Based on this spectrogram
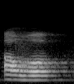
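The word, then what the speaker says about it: hour: Honor, honest, our. In all these words, H, the letter H is silent.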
